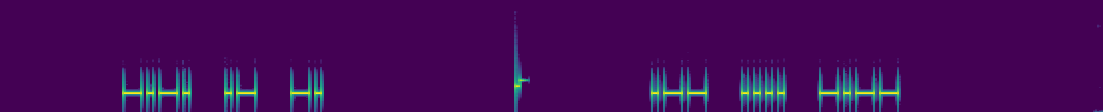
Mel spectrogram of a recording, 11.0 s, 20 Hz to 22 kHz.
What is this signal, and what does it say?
Morse code, heard as a keyed tone, about 20 wpm, spaced as for 15 wpm, 700 Hz. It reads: CAN WHY
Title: 146 Lesson 24f - Letter y - Words 20wpm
